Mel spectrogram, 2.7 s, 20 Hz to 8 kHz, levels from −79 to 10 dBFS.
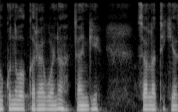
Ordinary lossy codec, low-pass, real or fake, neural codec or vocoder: none; 7.2 kHz; fake; codec, 16 kHz, 4 kbps, X-Codec, HuBERT features, trained on LibriSpeech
